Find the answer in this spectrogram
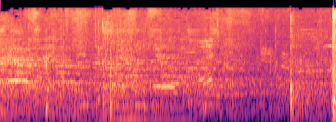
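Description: Futsal ball struck and hitting the hardwood gym floor in two sharp knocks, about a second and a half in and again near the end. Under them are faint voices and calls of players and onlookers in the gym.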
